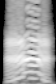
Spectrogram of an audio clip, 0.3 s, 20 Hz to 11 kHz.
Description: clock10.ogg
